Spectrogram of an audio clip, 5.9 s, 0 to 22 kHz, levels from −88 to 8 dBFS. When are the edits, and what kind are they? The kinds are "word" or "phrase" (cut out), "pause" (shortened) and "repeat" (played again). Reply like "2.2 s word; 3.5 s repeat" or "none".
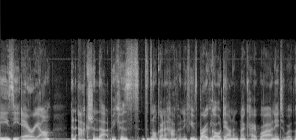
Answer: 3.0 s word; 4.2 s word; 4.8 s word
